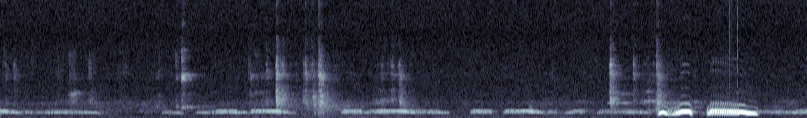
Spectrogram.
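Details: Male and female spotted doves cooing to excite wild birds, in gù and thúc styles: a long run of soft, low, purring coos broken by brief gaps and a rustle, ending in two loud, arched coos.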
